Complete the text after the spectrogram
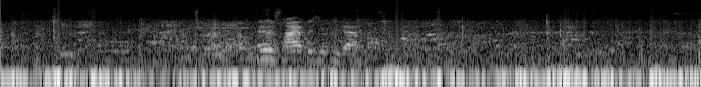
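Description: A crowd of visitors chatters nearby outdoors.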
